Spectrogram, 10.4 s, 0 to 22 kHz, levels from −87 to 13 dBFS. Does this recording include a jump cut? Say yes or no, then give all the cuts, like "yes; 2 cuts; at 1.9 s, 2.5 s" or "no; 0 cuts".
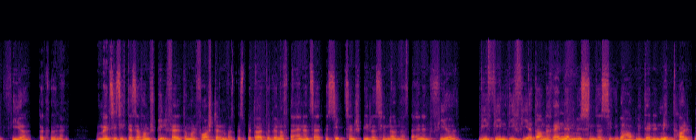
no; 0 cuts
